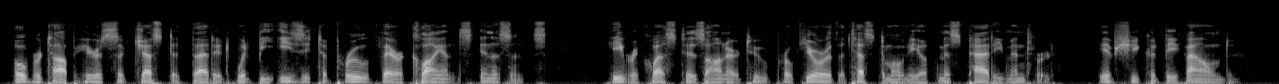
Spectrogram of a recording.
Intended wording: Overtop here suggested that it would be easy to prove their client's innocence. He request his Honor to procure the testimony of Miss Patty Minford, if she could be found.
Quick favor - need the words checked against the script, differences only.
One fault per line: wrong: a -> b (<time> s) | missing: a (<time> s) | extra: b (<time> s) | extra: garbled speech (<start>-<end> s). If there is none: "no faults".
no faults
